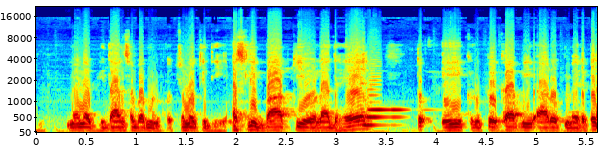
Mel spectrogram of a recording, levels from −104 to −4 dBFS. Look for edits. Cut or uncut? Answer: cut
